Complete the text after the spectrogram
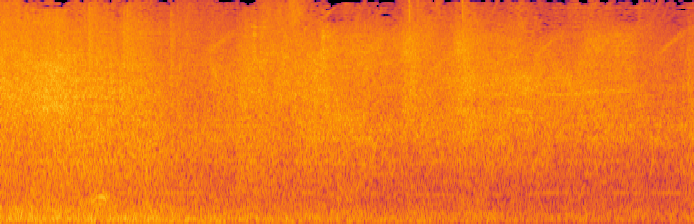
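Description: Gunfire and explosions boom in a video game.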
